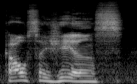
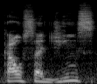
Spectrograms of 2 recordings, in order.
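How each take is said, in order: First: Jeans is said letter by letter as spelled. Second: Jeans is said the usual English-like way.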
